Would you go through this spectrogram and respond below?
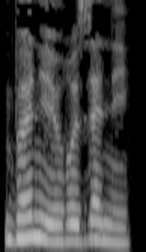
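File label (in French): "Bonne et heureuse année", French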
